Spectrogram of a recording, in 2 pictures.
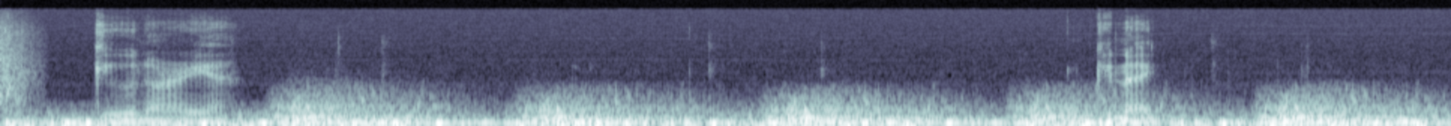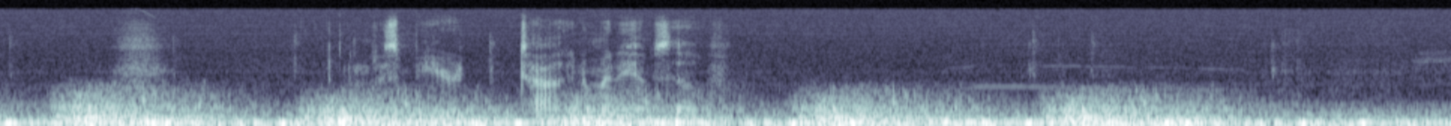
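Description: Water swishes with slow, even swimming strokes.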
